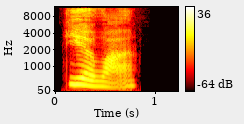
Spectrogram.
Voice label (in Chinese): "夜晚", Chinese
